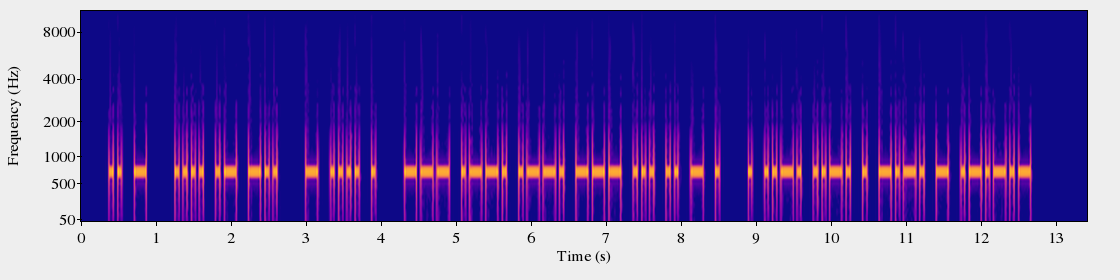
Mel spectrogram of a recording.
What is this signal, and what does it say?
Morse code, heard as a keyed tone, about 22 wpm, 700 Hz. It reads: IT HAD THE OPPOSITE EFFECT.
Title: Sentences from Top 1300 Words 22wpm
